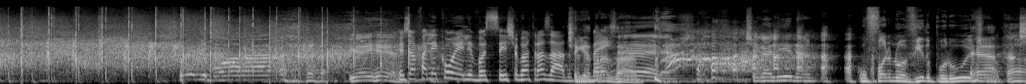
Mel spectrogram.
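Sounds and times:
applause: 0.0s - 4.5s
speech: 2.0s - 10.2s
laughter: 2.4s - 4.1s, 6.1s - 9.1s.

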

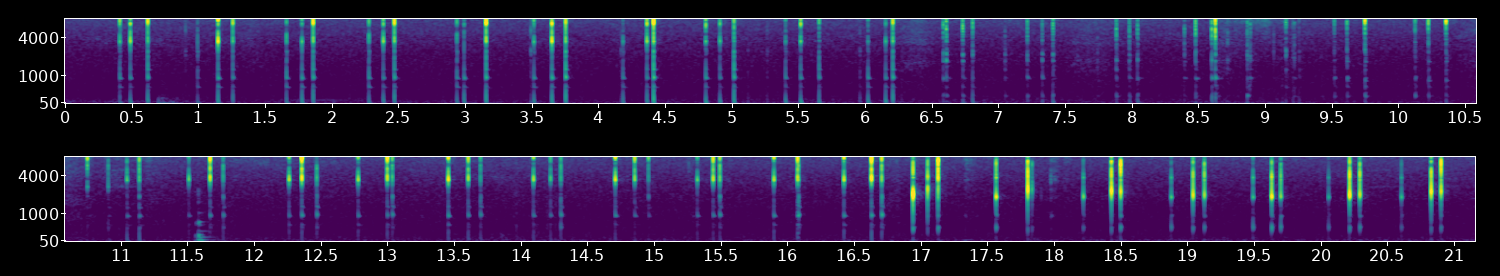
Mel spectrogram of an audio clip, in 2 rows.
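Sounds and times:
faint steady hum: 0.0s - 21.1s
fingers tapping a skincare product: 0.4s - 8.7s, 9.5s - 10.4s, 13.5s - 21.0s.

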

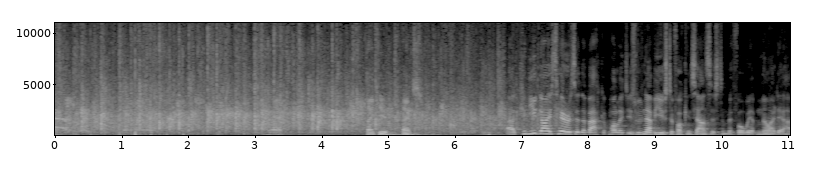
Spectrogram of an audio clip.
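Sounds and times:
faint voices and whoops: 0.0s - 1.7s
audience applause: 0.0s - 7.8s
speech: 4.7s - 5.6s, 6.8s - 11.0s.

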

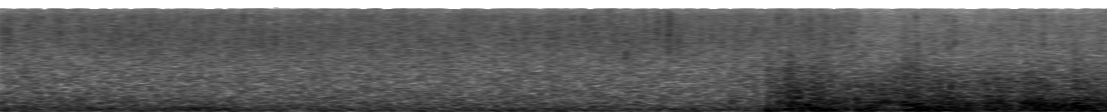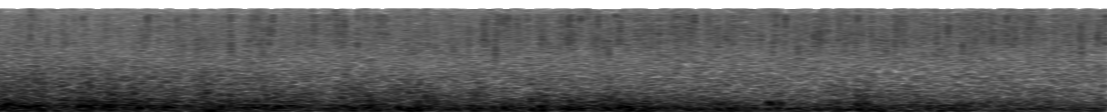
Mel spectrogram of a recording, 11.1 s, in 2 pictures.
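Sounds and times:
steady rain hissing: 0.0s - 11.0s
deep thunder rumble: 3.8s - 11.0s.

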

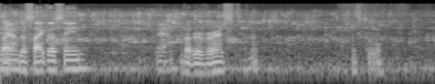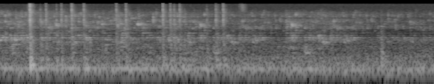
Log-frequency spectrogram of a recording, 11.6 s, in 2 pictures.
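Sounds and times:
speech: 0.0s - 1.3s, 2.1s - 3.6s, 4.7s - 5.2s
water running from a tap: 0.0s - 11.5s.

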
